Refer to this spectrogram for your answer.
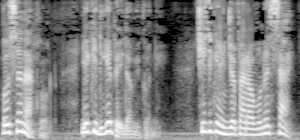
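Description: A man's voice: huge pitch swings, creaky, darkish tone, breathy edge, heavily acted. A man reading a story aloud, putting on the voice of a lonely, restless young woman in a raised, pleading tone. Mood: soothing. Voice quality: higher, pleading voice.

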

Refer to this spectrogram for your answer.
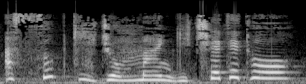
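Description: A scolding middle-aged wife in a family drama. Her voice sits somewhat high and her remarks come quick and pointed. She sounds tired of her husband's moods. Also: sing-song, slight background noise. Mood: nagging. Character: nagging practical middle-aged mother, sharp-tongued. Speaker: wife and mother. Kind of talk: TV drama acting.

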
